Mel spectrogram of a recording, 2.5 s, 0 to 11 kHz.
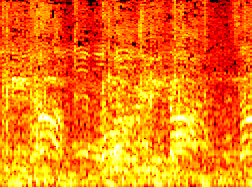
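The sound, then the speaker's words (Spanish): A large crowd of about 250,000 people at a street protest in central Madrid in defence of public healthcare shouts and chants together in rising, swelling waves, including insults against president Isabel Díaz Ayuso, the many voices loud and dense. “Una manifestación en defensa de la sanidad pública, pero con tintes electorales. Gritos, incluso insultos, contra la presidenta Isabel Díaz Ayuso.”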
